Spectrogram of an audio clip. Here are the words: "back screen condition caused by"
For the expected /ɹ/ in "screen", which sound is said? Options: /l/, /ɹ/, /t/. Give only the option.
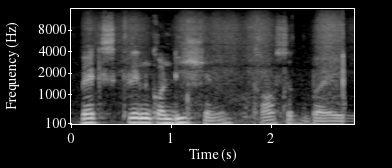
/ɹ/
